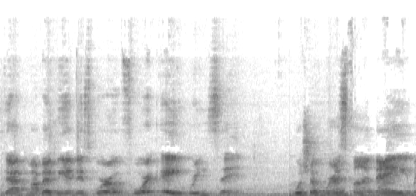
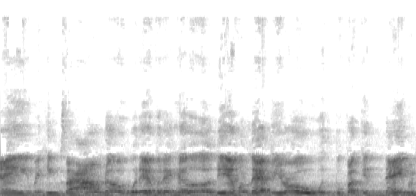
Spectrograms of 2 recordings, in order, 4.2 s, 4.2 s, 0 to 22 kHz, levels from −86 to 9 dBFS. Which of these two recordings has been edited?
first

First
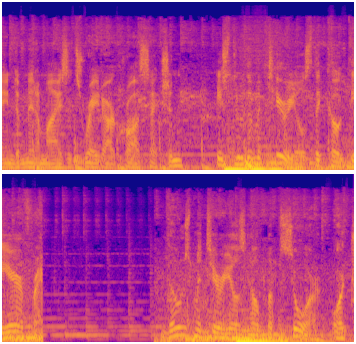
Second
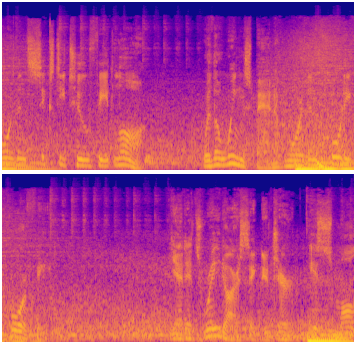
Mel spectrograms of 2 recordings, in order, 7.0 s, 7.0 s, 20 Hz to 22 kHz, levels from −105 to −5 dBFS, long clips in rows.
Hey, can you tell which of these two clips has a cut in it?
first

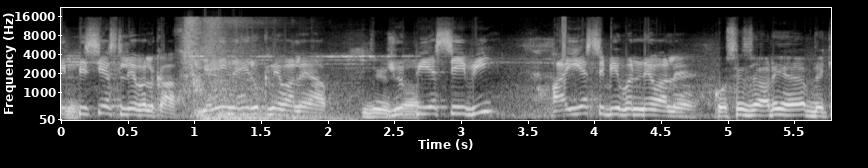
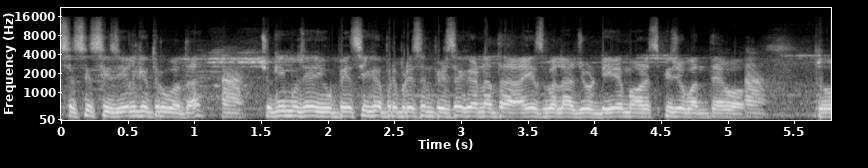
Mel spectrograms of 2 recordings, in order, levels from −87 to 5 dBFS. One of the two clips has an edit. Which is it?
first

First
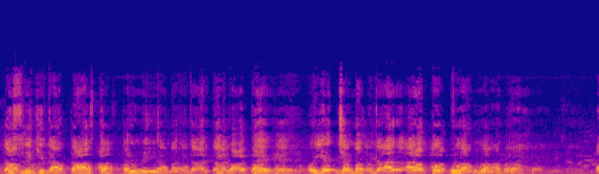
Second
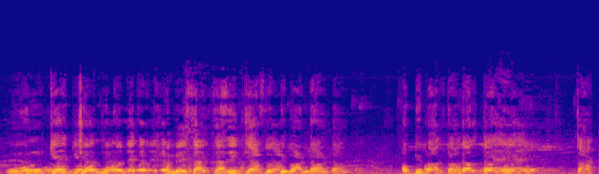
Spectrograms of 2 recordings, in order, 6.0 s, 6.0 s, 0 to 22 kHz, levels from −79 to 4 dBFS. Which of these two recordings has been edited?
first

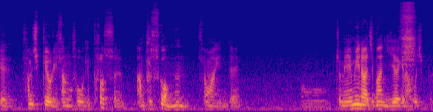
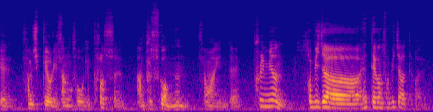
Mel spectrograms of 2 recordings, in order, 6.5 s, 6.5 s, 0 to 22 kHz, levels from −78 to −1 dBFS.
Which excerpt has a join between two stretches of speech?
second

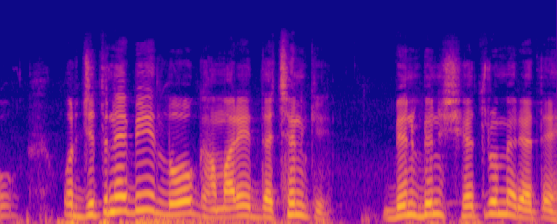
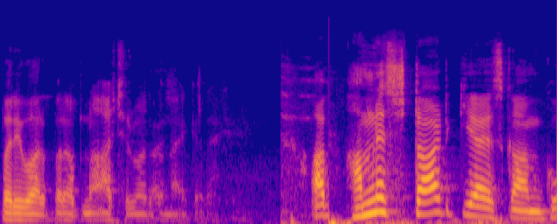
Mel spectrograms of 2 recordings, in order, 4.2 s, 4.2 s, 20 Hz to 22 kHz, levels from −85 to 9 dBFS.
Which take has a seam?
second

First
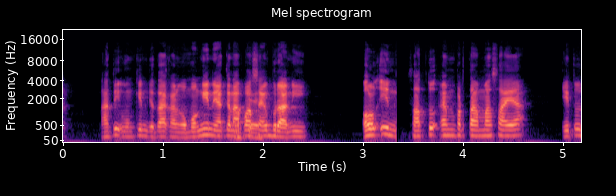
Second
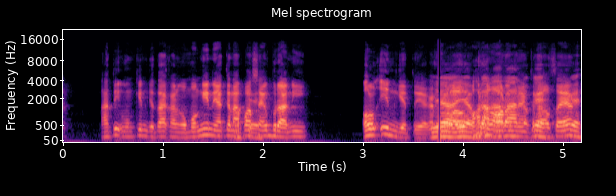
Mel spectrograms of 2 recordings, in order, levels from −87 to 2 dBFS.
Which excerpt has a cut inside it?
first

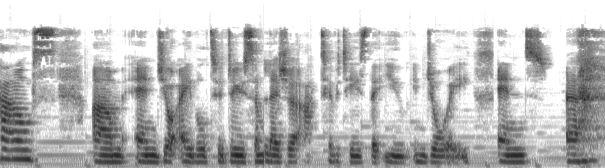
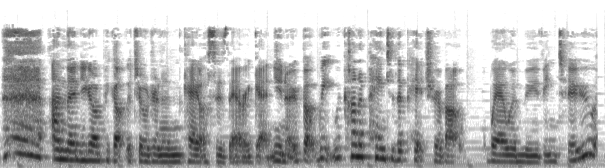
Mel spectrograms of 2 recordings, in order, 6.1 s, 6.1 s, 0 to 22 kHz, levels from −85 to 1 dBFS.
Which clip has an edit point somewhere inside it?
first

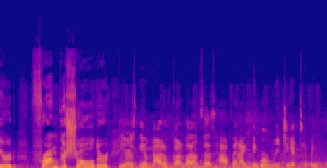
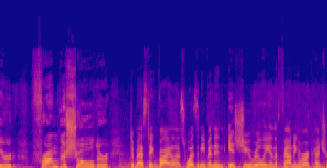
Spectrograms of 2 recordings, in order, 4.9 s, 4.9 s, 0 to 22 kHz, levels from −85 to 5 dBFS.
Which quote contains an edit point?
first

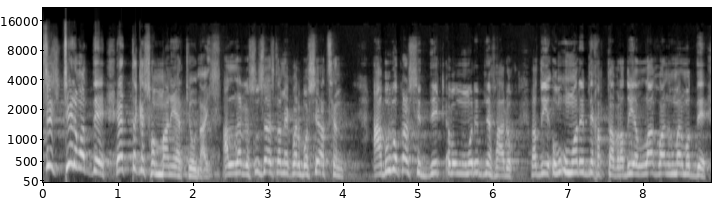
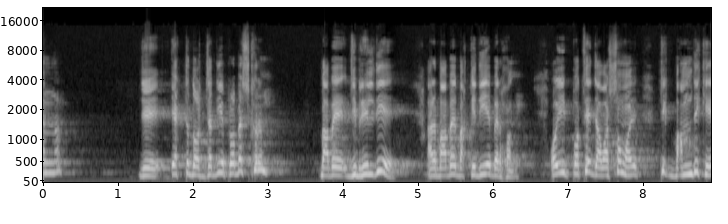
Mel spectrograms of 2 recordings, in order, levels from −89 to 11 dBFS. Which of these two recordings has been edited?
first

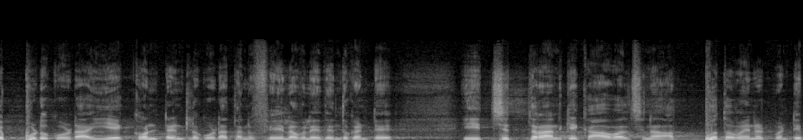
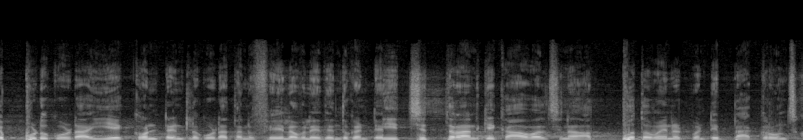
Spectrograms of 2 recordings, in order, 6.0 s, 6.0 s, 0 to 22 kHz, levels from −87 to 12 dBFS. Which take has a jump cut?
second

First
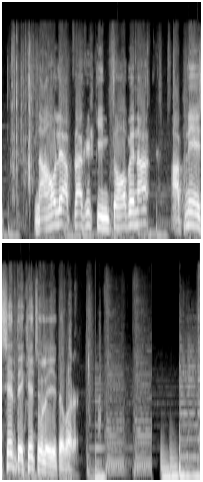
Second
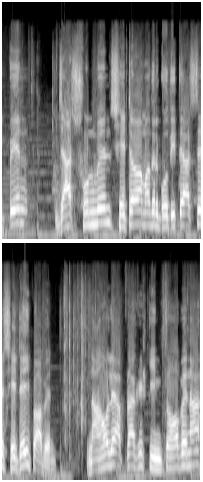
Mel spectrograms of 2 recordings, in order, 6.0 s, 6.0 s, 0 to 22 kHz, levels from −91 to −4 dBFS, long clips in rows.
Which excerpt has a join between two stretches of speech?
first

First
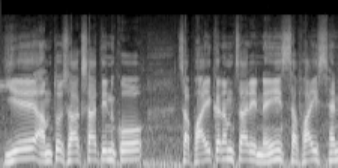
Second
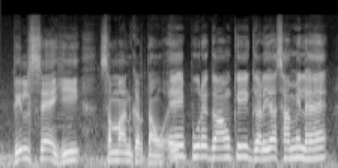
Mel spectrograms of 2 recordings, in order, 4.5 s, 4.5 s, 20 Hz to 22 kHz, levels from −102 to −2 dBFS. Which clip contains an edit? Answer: second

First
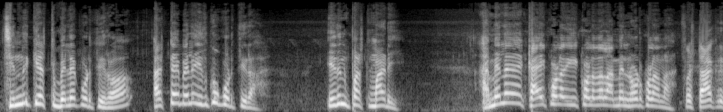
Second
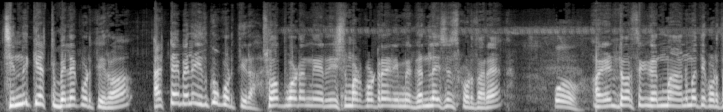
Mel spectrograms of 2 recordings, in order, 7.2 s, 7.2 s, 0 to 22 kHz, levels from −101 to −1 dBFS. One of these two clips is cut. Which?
second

